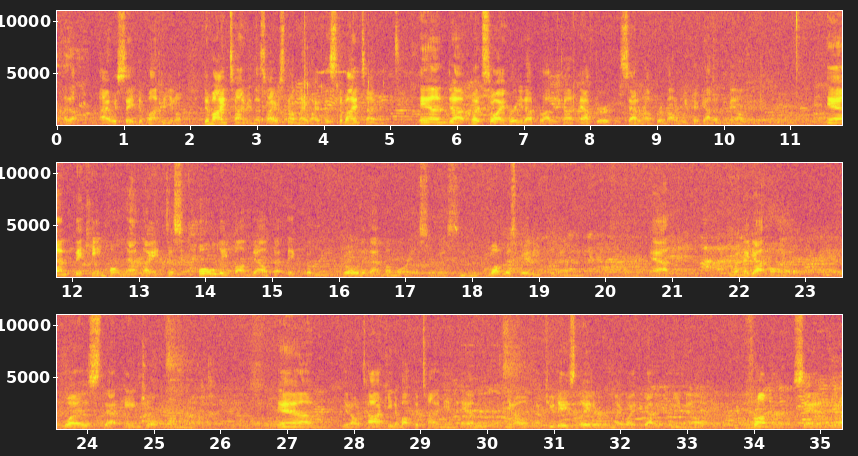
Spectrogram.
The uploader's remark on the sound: Recorded at MI Paracon 2023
